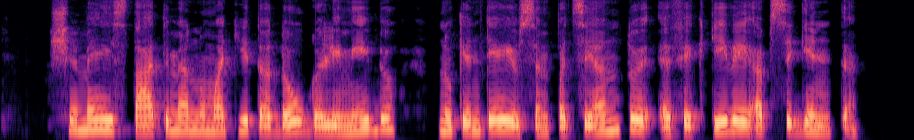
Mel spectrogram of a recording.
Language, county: Lithuanian, Šiauliai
